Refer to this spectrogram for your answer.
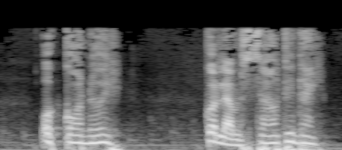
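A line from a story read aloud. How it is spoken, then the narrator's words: Frightened screaming. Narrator (Vietnamese): Bà sợ hãi rồi la toáng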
